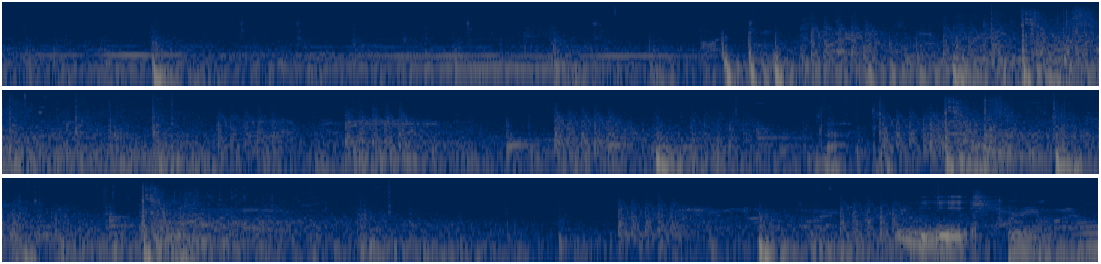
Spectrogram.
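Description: Rapid automatic gunfire in the Halo Infinite campaign, dense bursts of shots firing almost continuously with short gaps, loud and close, and a voice talking over parts of it.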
